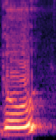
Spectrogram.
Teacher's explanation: The lips are neutral in the beginning but are rounded towards the end. O is a glide from central position moving towards U. The lips are neutral at the beginning but are rounded at the end. · The glide from this diphthong begins at a central position between half close and half open and moves in the direction of RP U.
